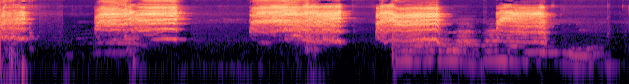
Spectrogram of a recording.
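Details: Threatened long-tailed shrike calling toward wild shrikes: four loud rasping, scratchy bursts about a second apart with short gaps between, the last ones trailing into lower tonal notes.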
